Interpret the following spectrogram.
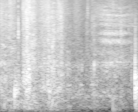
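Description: Soft rustling of clothes being handled and packed, over quiet room noise.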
